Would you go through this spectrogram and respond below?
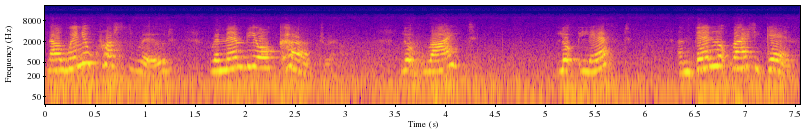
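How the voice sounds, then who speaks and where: A woman's voice: high voice, animated, measured pace, pauses often. A woman playing a didactic road safety instructor in a 1940s information film, speaking like a schoolmistress. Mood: instructive, encouraging. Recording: noisy 1940s film soundtrack.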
